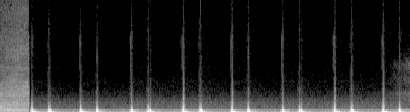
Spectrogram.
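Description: Low double thumps like a heartbeat, one pair about every second, over a faint steady hum.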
